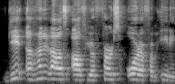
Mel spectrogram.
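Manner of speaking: ordinary talk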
